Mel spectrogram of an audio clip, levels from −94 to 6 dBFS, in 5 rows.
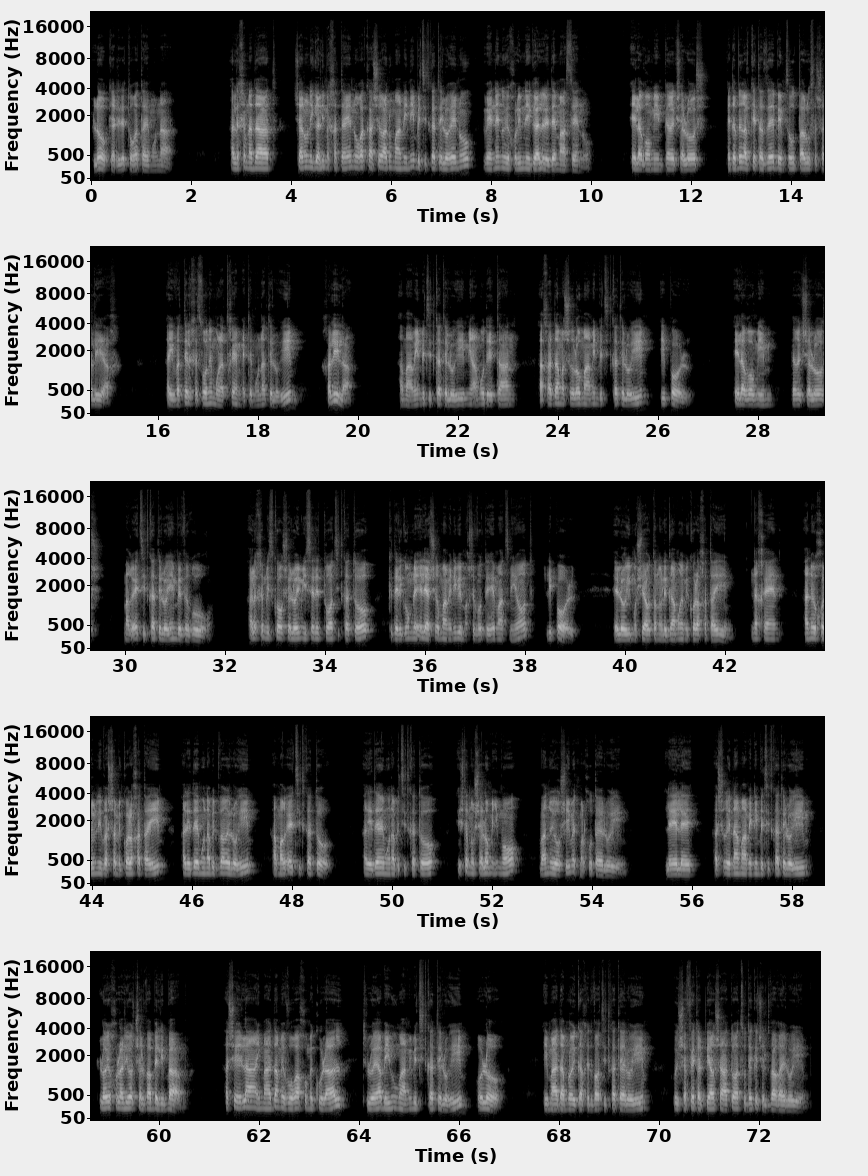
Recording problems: thin; very; fading below 350 Hz

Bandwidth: 18.5 kHz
